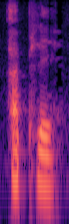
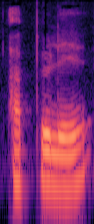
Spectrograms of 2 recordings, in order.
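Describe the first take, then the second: First: The e after the p is silent. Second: The e after the p is heard as schwa. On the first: "if we speak fast, sometimes we just say appeler, so you don't hear this" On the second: "the E before is pronounced as a schwa"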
